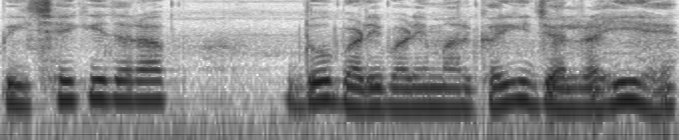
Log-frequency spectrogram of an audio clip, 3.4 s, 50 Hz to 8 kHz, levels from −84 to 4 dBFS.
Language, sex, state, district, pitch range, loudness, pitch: Hindi, female, Uttar Pradesh, Lucknow, 165-210 Hz, -14 LUFS, 185 Hz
